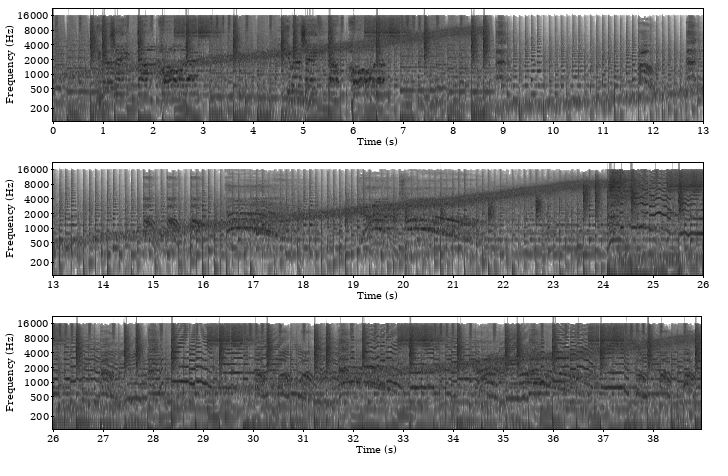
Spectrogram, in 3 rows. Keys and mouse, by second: 0.0-1.9 typing, 3.1 click, 4.4 click, 5.5 click, 5.7 double click, 5.8 click, 6.0 double click, 6.0 click, 6.4 double click, 11.3 click, 12.4 click, 12.5 click, 14.3 click, 18.7 click, 28.8 click, 34.9 click, 36.7 click, 36.8 double click, 37.6 click.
